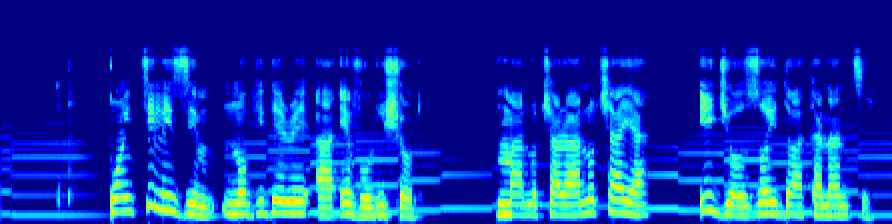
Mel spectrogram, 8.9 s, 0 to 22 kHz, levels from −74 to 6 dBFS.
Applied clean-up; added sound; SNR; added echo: none; Wind instrument, woodwind instrument; 19 dB; none.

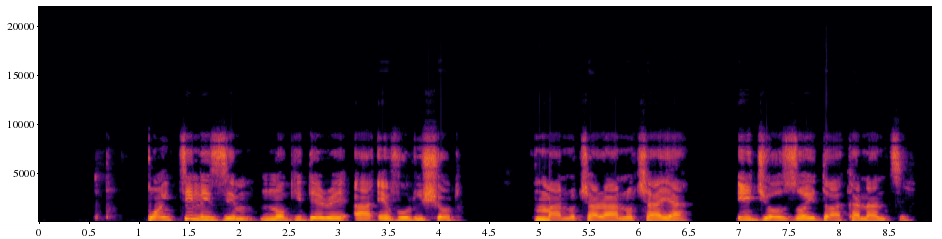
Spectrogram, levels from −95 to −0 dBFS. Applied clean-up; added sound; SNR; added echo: neural mask model Resemble Enhance denoiser.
